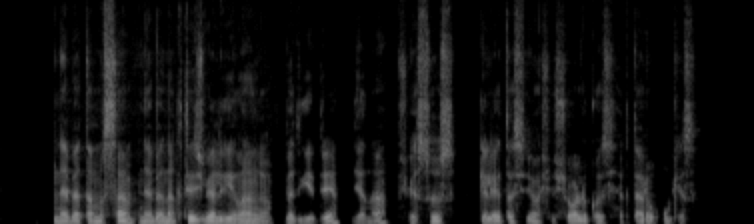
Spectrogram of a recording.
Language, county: Lithuanian, Vilnius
